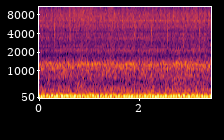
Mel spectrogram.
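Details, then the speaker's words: Supercharged engine at warm idle, smoking slightly and under a fire-risk recall: a deep, steady drone with a faint, light tap about every third of a second; the owner suspects the belt, not confirmed. "might be the belt yeah it might just be the belt here's our blower"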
